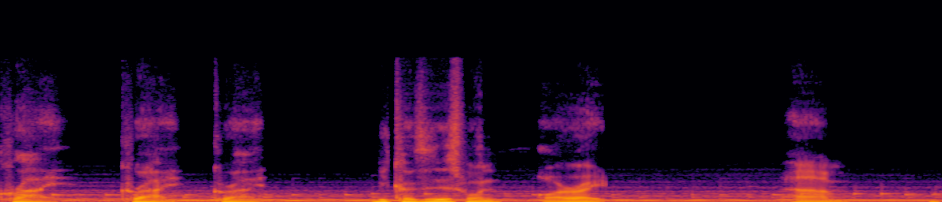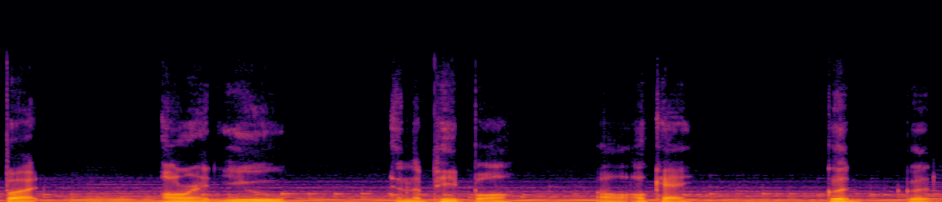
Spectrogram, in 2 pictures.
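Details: Non-fluent speech of a woman with severe aphasia.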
